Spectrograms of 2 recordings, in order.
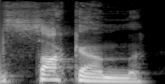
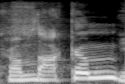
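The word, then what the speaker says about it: sachem: himself elected as the grand sakam like not Rockham sakam but like uh Native American appropriation Sak sakam like some kind of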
